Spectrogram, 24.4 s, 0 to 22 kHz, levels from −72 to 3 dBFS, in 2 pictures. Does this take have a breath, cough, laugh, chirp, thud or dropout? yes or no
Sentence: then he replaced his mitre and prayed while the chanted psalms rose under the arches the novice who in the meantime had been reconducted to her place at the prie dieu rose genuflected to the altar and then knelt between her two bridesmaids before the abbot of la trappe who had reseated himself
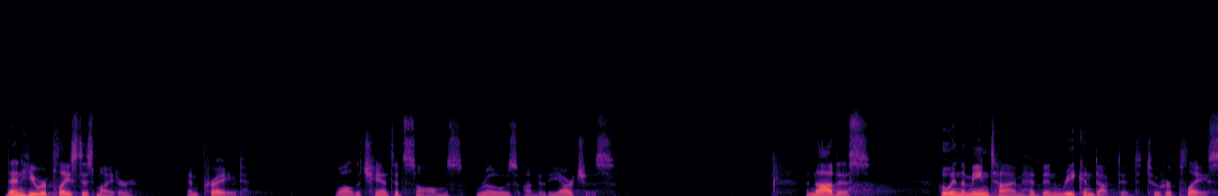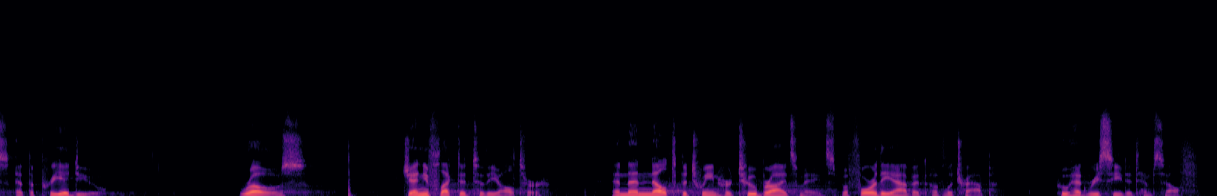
yes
